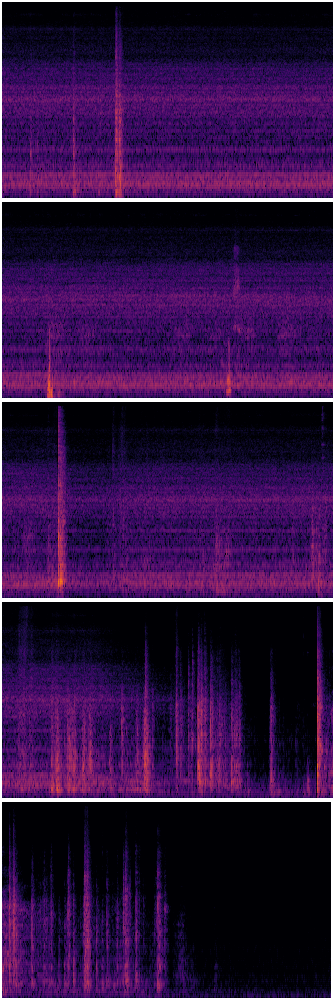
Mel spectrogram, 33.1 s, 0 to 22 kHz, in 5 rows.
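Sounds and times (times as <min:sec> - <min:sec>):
small fan humming: 0:03.9 - 0:24.0.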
